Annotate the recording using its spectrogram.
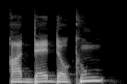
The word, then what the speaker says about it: Antetokounmpo: By the way, I saw, this is a side note, but I saw him explaining how to say his name. Completely different than everyone's accepted it. It's Adedokupo. There's like five extra letters in there that basically when he moved to Greece, you have to put it in their language.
